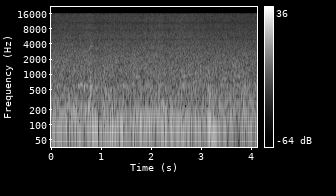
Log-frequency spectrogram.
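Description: Steady rushing of water in an amusement-park water ride's artificial rapids and falls, an even hiss with no breaks.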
